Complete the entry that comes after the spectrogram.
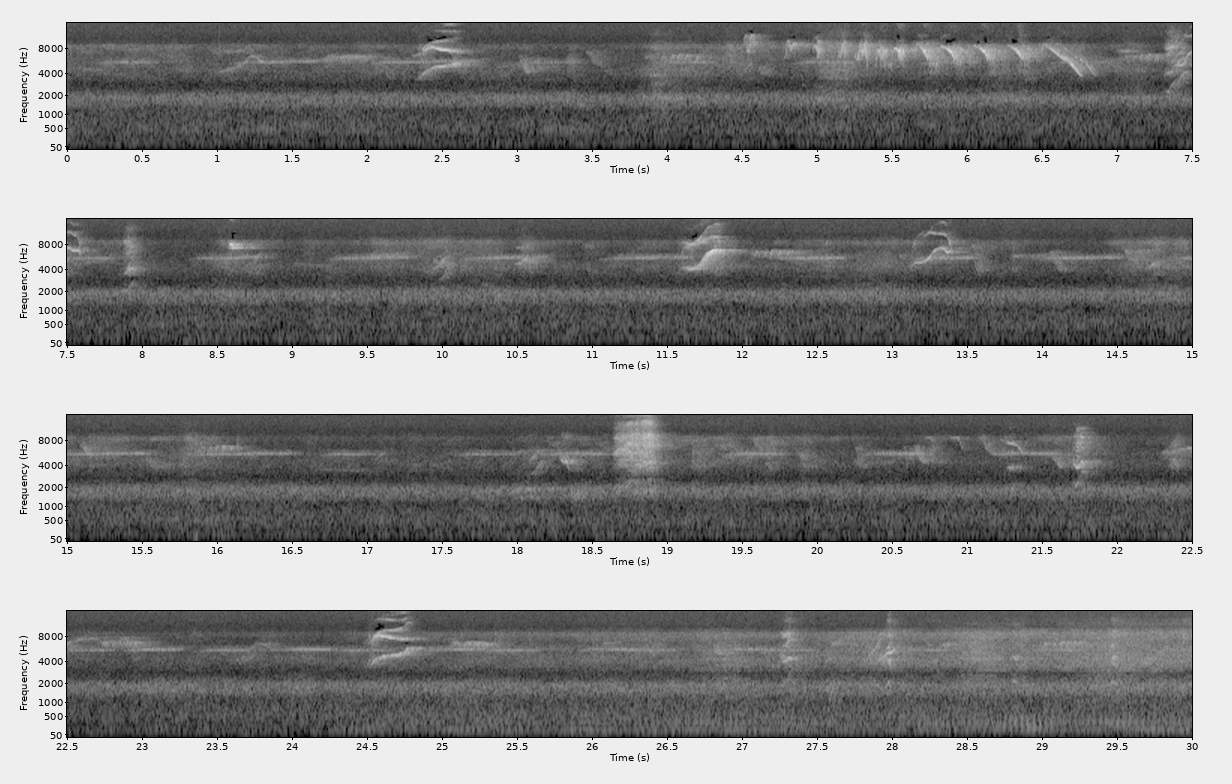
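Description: Several small birds chirping, with short, high calls scattered throughout and a quick run of falling notes about five seconds in, over steady background noise. A low vehicle rumble builds near the end.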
